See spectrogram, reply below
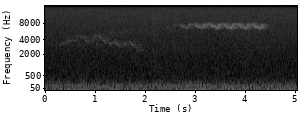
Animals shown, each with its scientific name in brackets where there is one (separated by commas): Black-and-white Warbler (Mniotilta varia), Veery (Catharus fuscescens)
